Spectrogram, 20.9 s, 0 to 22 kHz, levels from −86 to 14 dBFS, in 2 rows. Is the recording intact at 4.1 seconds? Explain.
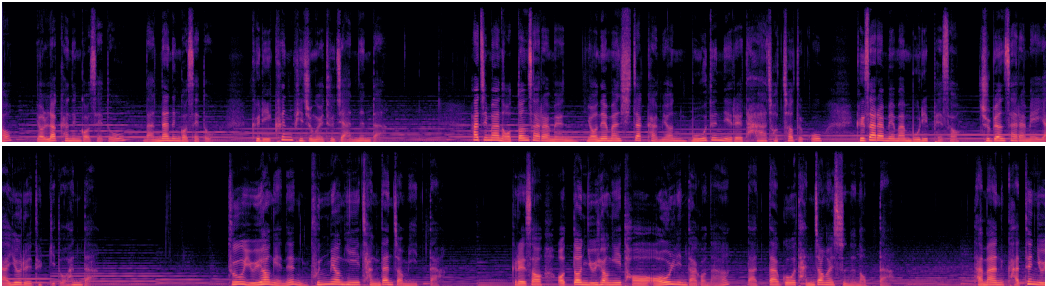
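No, at 4.1 s, as everywhere else in the clip, there's a wrong sample rate problem. It's playing back about 1.38 times too fast with no rate conversion, which fits 32 kHz material run at 44.1 kHz, so everything sounds hurried and roughly 5.5 semitones too high.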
